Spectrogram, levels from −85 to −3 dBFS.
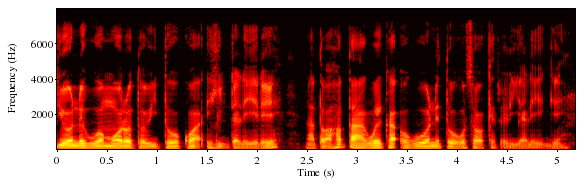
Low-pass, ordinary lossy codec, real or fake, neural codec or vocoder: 7.2 kHz; none; real; none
